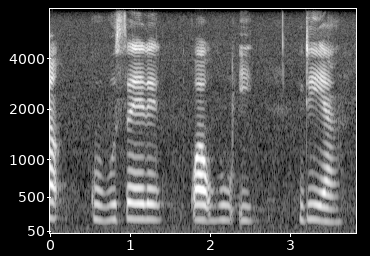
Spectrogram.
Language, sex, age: Venda, female, 22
